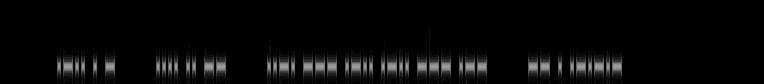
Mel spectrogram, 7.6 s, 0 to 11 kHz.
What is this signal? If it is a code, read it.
Morse code, heard as a keyed tone, about 40 wpm, 700 Hz. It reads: LET HIM FOLLOW ME.
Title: 2x Word-Spacing - Sentences from Top 300 Words - 40wpm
